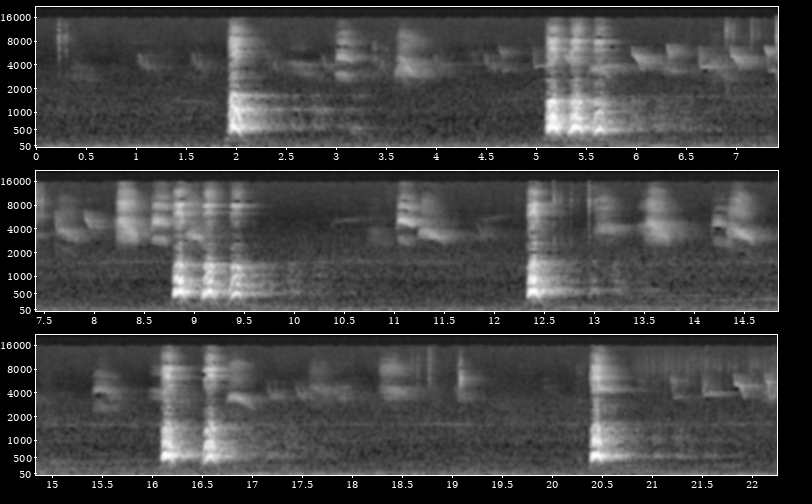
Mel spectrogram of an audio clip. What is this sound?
SE ANIMALS dog barking birds
animals, dog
